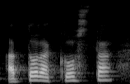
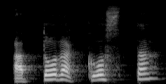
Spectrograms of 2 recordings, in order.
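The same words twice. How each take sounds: First: Said in the usual way. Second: A toda costa slow, much higher, rising on toda; stress on a toda costa. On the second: Real, not acted. Teacher stressing to students, slow and emphatic. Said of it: "repeated for emphasis".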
